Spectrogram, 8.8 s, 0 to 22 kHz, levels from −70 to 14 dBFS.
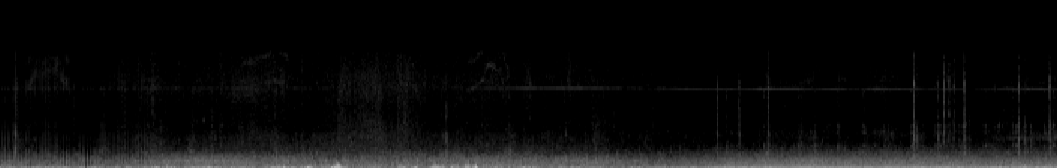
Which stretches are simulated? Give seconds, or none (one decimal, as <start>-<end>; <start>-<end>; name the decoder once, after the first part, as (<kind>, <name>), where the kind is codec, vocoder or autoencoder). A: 0.0-1.2 (vocoder, BigVGAN v2)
